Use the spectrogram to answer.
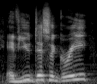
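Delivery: angry rant. Real, not acted. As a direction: jab each word at the listener.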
